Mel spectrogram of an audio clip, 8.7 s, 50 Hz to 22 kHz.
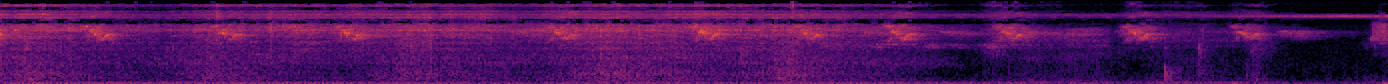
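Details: Harley-Davidson Dyna Switchback FLD pushed forward/backward with engine off: light, sharp clicks about every 0.7 seconds from a wheel bearing clogged with debris; WD40 spray cleared it, at least temporarily.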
